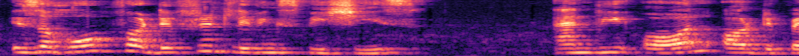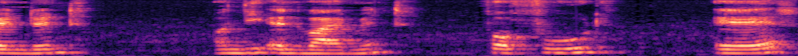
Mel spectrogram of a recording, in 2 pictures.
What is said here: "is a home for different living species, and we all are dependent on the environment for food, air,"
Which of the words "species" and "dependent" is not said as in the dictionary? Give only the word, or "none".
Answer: none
